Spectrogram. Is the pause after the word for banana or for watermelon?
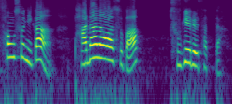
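watermelon. The pause falls after the word for watermelon. Two fruits were bought: one banana and one watermelon. "호흡을 가지고 제가 한번 읽어볼게요"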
